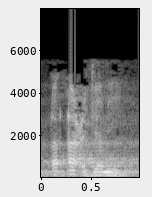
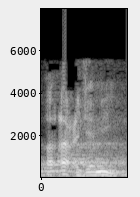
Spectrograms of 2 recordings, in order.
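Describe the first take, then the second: Both takes have the same delivery.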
